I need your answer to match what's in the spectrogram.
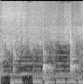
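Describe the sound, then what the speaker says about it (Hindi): Chillies and tomatoes fry for misal in hot oil with a bright close sizzle, while a steady pulsing hum runs underneath and a couple of stirring scrapes cut through. "डालेंगे हम मिर्च। इस तरह से इसको हम भून लेंगे। डालेंगे हम टमाटर,"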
